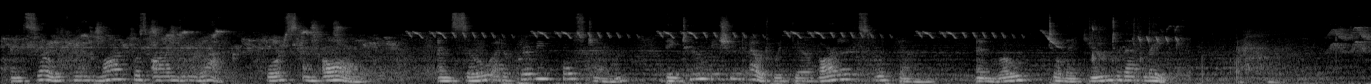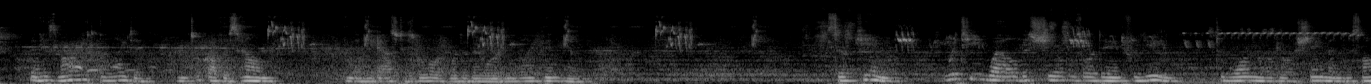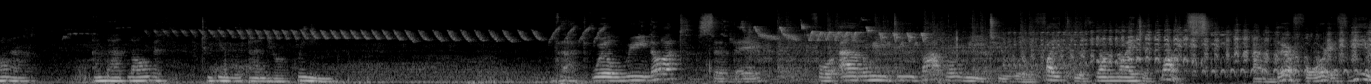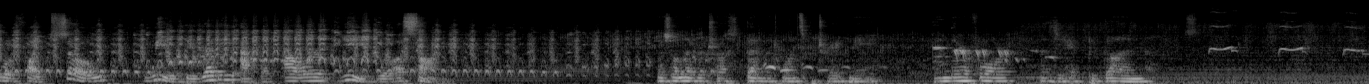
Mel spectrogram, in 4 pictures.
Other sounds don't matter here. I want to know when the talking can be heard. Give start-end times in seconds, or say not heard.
0.1-11.8, 13.9-19.7, 21.9-30.8, 32.9-45.6, 47.5-53.1.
